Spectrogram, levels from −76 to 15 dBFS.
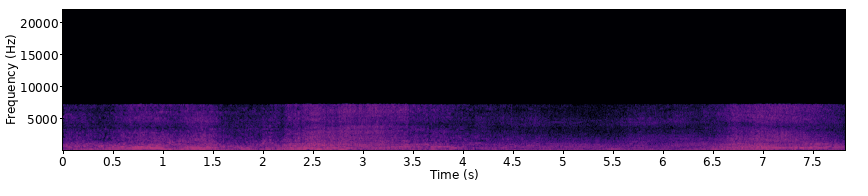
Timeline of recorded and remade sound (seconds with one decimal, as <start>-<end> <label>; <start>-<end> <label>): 0.0-2.4 remade; 2.4-3.3 recorded; 3.3-4.2 remade; 4.2-7.8 recorded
